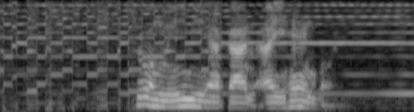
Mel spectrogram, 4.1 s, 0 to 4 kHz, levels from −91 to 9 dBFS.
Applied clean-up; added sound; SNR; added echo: none; Electric guitar; 12 dB; none.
